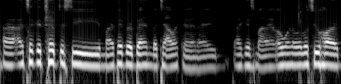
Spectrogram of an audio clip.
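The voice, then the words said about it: Hoarse, worn-out raspy voice. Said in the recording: “Doc Rivers going right there ... My voice is a little gone from the weekend.”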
